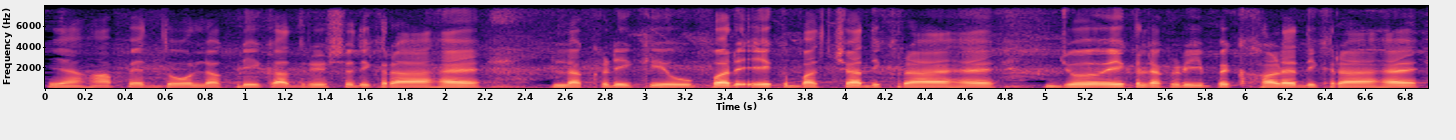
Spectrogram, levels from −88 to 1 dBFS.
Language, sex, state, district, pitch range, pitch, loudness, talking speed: Hindi, male, Jharkhand, Garhwa, 120-130 Hz, 125 Hz, -17 LUFS, 215 wpm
